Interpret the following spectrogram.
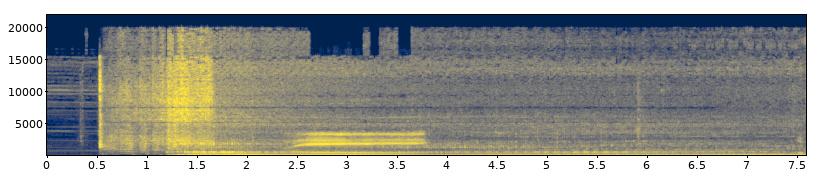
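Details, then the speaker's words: Alfa Romeo 4C starting after battery replacement: brief crank catches quickly, flares, then settles to a steady even idle; normal start, check engine light remaining from when the old battery died. "Oh, sounds good. It's got power. It's got power now, yeah."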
